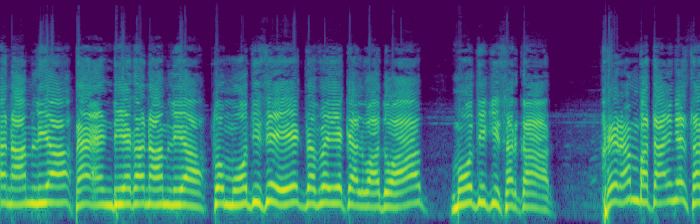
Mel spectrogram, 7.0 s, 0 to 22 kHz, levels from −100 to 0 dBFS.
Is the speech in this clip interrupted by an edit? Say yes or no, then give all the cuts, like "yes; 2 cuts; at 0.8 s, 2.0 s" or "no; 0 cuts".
yes; 2 cuts; at 0.8 s, 2.0 s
